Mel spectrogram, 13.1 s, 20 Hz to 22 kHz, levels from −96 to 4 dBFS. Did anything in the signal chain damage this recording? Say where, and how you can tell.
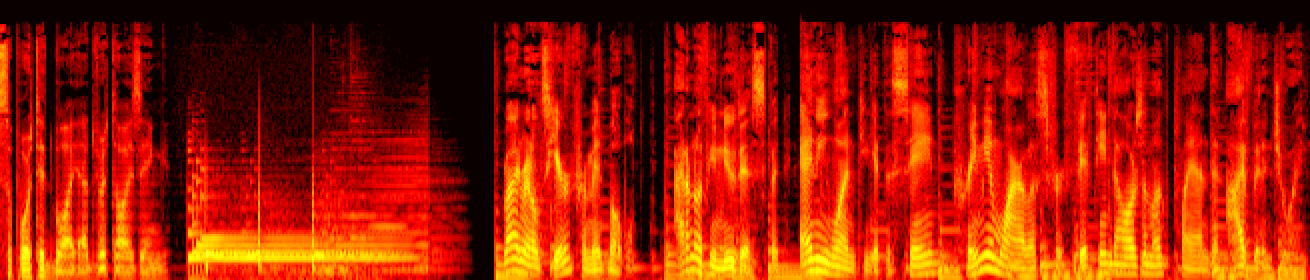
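Yes. From 0.58 to 4.32 s the sound turns hollow and phasey, the signature of channel delay (comb filtering) at the buffer stage. One channel arrives roughly 5 ms late, which fits a short buffer offset, and summing to mono cancels the shared content at evenly spaced frequencies, with the first notch around 100 Hz. A spectrogram shows fixed dark horizontal bands across that span, and the waveform looks smeared, like a doubled copy.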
